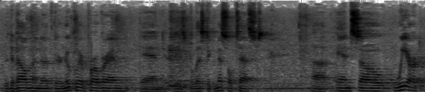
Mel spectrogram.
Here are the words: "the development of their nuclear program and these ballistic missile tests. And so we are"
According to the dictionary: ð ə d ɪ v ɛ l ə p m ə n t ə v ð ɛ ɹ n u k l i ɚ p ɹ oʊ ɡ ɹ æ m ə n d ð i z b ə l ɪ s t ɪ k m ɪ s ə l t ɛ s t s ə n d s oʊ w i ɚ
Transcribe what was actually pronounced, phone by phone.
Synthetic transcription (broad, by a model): ð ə d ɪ v ɛ l ə p m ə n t ə v ð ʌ ɹ n u k l i ɚ p ɹ oʊ ɡ ɹ æ m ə n ð i z b ə l ɪ s t ɪ k m ɪ s l t ɛ s t s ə n s oʊ w i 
